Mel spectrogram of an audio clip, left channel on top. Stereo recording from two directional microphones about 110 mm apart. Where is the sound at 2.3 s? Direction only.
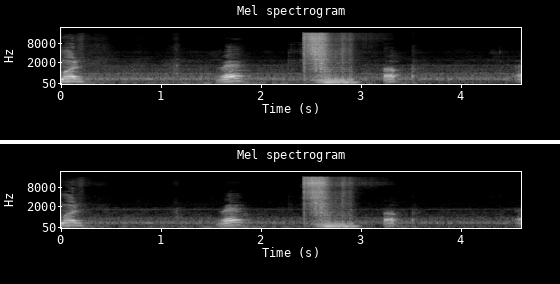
5° right (ahead or behind).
